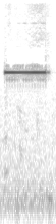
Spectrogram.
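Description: A machine gives a single steady, high-pitched electronic beep lasting about half a second in an otherwise quiet room, with no speech.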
